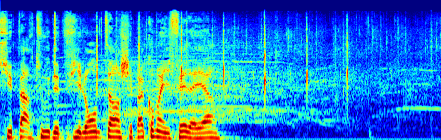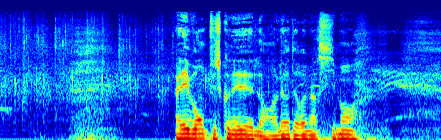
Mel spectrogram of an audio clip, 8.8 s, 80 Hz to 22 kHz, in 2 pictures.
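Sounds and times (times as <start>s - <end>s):
speech: 0.0s - 2.4s, 6.2s - 8.2s
concert audience cheering: 0.0s - 6.7s
concert audience applauding: 0.0s - 6.8s.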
